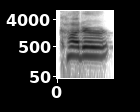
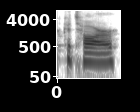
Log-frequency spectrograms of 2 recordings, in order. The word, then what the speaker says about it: Qatar: And before anybody complains about my misprononunciation, it's Qatar or Qatar depending on if you're in America or in Europe.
